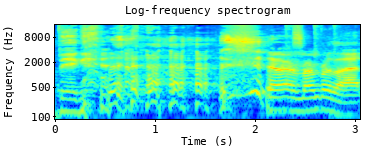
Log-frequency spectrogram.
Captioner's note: both laughing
